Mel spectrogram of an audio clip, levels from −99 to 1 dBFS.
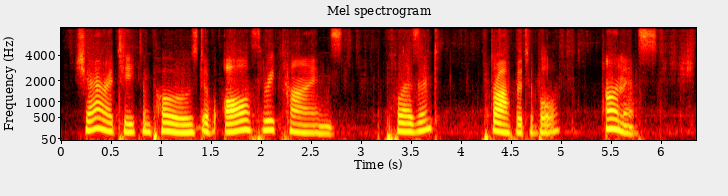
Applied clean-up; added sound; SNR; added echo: neural separator model SepFormer DNS4.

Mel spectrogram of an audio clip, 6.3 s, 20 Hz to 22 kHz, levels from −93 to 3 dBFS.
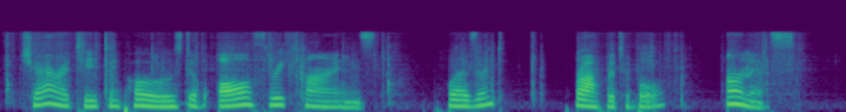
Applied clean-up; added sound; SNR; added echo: neural mask model RNNoise.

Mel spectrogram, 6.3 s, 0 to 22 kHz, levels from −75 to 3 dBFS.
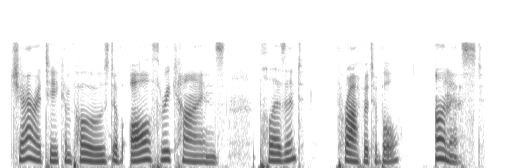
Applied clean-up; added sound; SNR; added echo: none; none; none; none.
